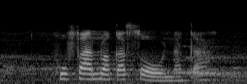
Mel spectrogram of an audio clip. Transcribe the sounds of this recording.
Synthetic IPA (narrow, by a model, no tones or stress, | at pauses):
hufanwakʼasɔnakʼa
